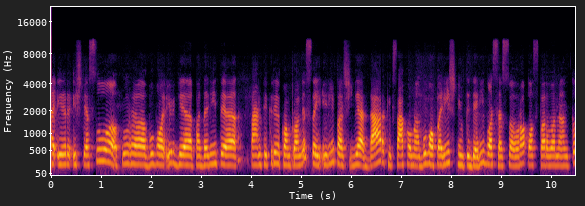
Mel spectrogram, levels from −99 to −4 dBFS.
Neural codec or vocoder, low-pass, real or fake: codec, 32 kHz, 1.9 kbps, SNAC; 10.8 kHz; fake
